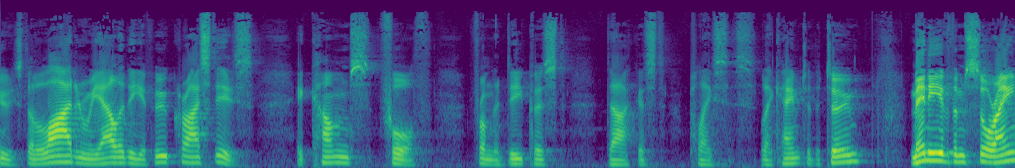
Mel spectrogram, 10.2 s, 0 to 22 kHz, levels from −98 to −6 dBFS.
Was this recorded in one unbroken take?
no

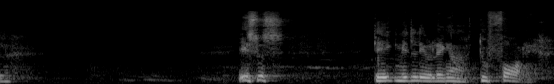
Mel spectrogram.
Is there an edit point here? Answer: no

